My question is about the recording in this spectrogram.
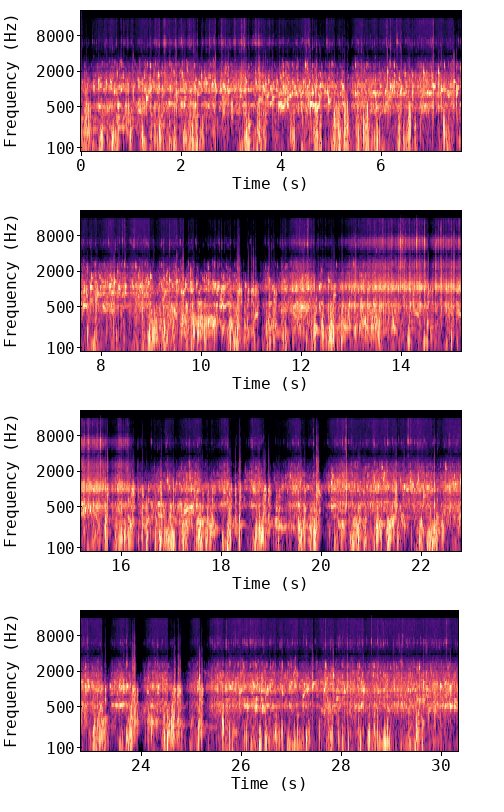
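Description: Flowing stream water heard through an underwater camera: a steady rushing noise with a rough, crackling texture.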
